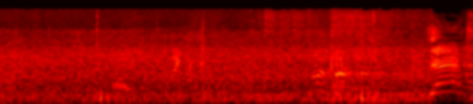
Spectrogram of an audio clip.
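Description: A football is kicked hard with a thud.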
